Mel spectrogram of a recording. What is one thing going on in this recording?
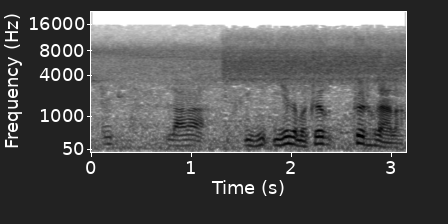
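A young man answers outdoors.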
